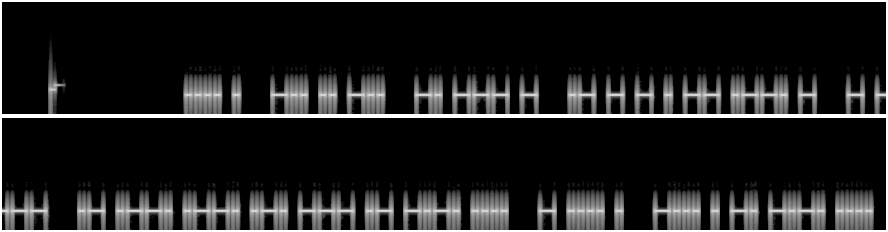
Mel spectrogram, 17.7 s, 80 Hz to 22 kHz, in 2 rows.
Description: Morse code, heard as a keyed tone, about 25 wpm, 700 Hz. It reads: HE DID NOT ATTEMPT TO APPROACH THE BENCH
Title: Sentences from Top 1400 Words 25wpm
